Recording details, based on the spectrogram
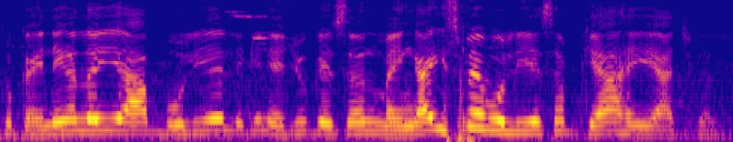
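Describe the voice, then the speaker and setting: A high-pitched man with a Mumbai accent talks in an indignant, everyday colloquial way. He is being interviewed on the street and challenges his targets directly, over light traffic noise. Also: animated, moderate pace. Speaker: local resident interviewed on the street. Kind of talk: street interview, opinion on politics. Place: outdoors on an urban street.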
